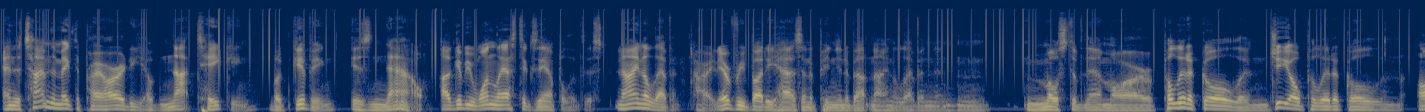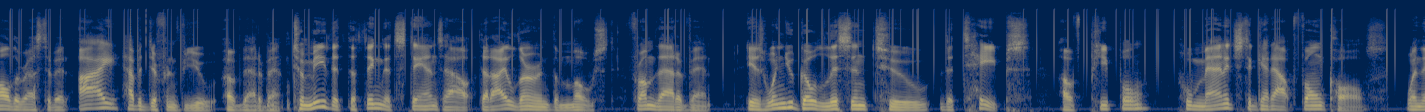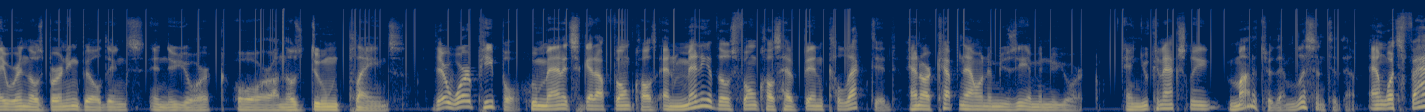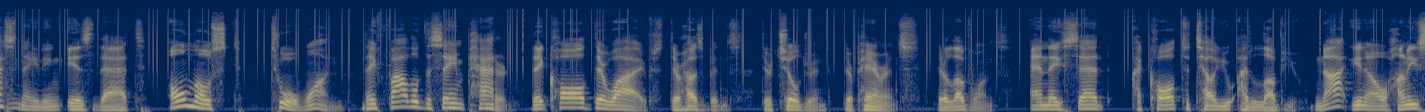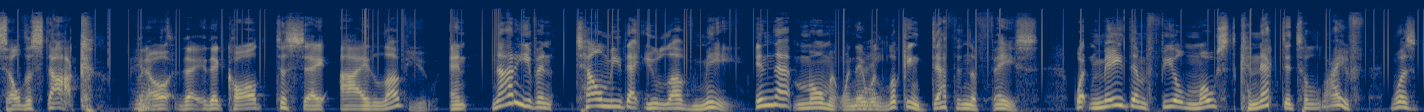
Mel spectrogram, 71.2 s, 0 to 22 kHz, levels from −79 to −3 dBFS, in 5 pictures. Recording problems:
crackle, like an old record; noticeable; 20 dB below the speech

